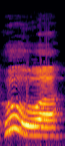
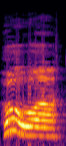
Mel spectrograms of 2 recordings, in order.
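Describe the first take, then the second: First: Loud "who", then a halting "uh"; botched accent sliding into a celebrity voice; Christopher Walken. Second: Loud, hammed-up Italian accent; terrible Italian accent. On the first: Acted. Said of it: "no, that's Christopher Walken". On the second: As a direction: put on a bad stage Italian. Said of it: "is in a terrible Italian accent".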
